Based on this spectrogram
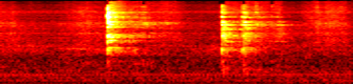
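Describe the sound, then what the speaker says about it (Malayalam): Two quick metallic spoon clinks against a pan while chili powder, crushed garlic and ground pepper are stirred for prawn fry, sharp and close over a quiet background. "ഞാനൊരു രണ്ട് സ്പൂൺ മുളക് പൊടി ചേർത്തിട്ടുണ്ട് ഇനി അതിൻ്റെ കൂടെ കുറച്ച് വെളുത്തുള്ളി ചതച്ചത് കുരുമുളക് പൊടിച്ചത് ഇത്രയും ചേർത്ത് ഇളക്കുകയാണ്"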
